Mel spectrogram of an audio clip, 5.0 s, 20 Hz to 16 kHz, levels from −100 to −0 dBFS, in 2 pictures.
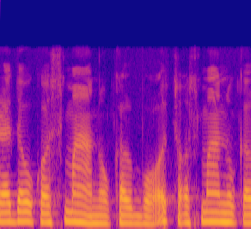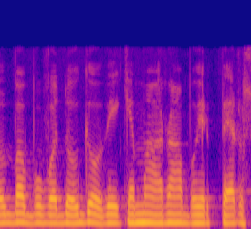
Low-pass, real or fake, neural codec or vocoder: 7.2 kHz; real; none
